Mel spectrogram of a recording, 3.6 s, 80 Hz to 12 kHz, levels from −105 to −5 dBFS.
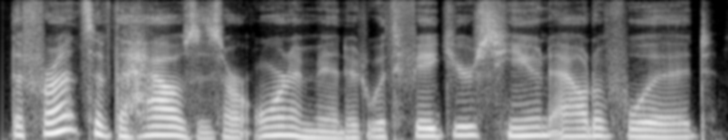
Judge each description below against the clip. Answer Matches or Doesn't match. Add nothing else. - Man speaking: Doesn't match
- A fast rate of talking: Matches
